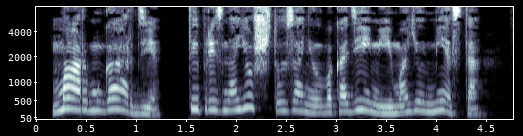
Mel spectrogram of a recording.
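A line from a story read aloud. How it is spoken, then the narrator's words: Shout. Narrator (Russian): крикнула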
